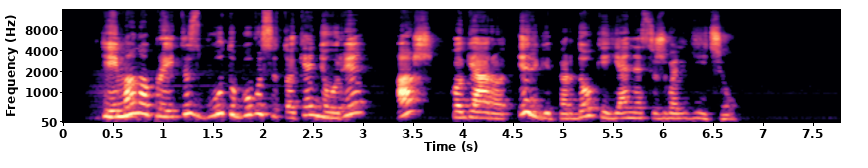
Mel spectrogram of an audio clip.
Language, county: Lithuanian, Panevėžys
